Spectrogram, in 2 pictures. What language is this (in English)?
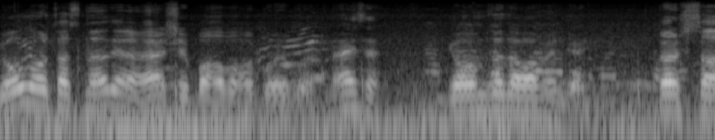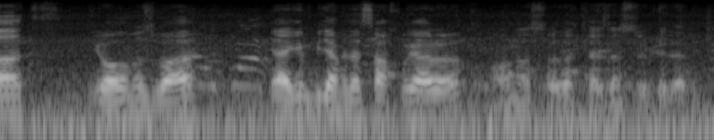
Turkish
